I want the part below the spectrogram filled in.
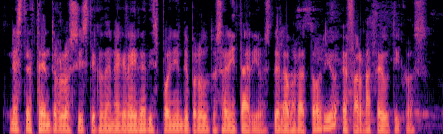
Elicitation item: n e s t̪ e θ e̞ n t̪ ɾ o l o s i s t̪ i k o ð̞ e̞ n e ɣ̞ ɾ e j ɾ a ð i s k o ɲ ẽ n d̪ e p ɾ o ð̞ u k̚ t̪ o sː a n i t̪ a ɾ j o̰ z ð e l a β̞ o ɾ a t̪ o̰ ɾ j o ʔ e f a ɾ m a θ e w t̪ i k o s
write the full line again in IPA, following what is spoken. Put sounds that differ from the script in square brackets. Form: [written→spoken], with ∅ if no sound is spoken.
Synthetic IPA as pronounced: n e s t̪ e θ e̞ n t̪ ɾ o l o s i s t̪ i k o ð̞ e̞ n e ɣ̞ ɾ e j ɾ a ð i s [k→p] o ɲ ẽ n d̪ e p ɾ o ð̞ u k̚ t̪ o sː a n i t̪ a ɾ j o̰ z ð e l a β̞ o ɾ a t̪ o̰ ɾ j o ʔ e f a ɾ m a θ e w t̪ i k o s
